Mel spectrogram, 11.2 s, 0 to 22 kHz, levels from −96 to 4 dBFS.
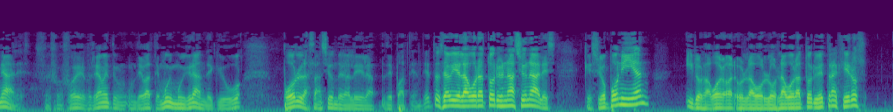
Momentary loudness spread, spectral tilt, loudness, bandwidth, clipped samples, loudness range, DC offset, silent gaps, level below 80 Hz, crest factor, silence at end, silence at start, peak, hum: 15 LU; -6 dB/octave; -19 LUFS; 8 kHz; under 0.1%; 7 LU; under 0.1%; none; -40 dBFS; 18 dB; 0.35 s; 0 s; -2 dBFS; none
